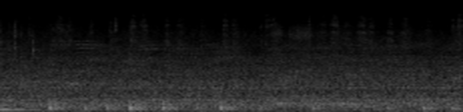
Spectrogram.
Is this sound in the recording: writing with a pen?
yes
